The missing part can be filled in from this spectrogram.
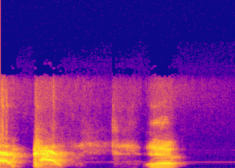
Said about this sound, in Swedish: ursäkta jag hosta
